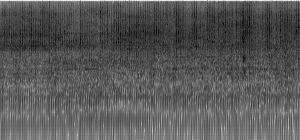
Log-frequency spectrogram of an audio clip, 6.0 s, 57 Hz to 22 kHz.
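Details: Simplicity SS922e single-stage snowblower small single-cylinder engine, just serviced, outdoors about 50° colder than the 60° garage where it ran fine: chugging idle with slight rise and fall; surging at idle, carburettor likely needs more cleaning.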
